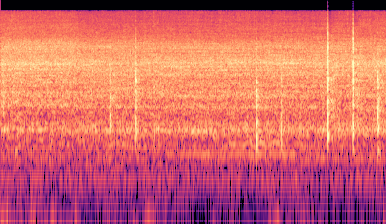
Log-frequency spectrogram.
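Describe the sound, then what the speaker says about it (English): Ground meat and onion browning in a pot for lasagna sauce, with a soft continuous sizzle and occasional sharp clicks and taps of a utensil against the pot, and no talking. "we're gonna cook this down until the meat is fully brown and the onion is cooked down a little bit and translucent"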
